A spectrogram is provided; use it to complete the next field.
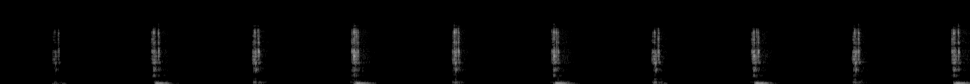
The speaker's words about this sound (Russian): Дом погрузился в тишину, нарушаемую лишь мерным тиканьем часов в холле.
